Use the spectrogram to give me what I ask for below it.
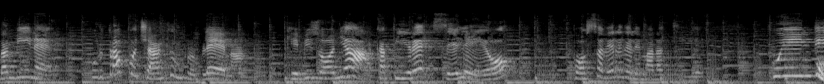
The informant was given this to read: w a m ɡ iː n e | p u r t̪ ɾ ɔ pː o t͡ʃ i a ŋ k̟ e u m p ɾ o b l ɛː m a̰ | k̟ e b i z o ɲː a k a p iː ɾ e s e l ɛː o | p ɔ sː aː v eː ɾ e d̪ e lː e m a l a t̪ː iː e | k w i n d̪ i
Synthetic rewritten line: b a m b iː n e | p u r t̪ ɾ ɔ pː o t͡ʃ ɛ a ŋ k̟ e u m p ɾ o b l ɛː m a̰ | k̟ e b i z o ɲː a k a p iː ɾ e s e l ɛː o | p ɔ sː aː v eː ɾ e d̪ e lː e m a l a t̪ː iː e | k w i n d̪ i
